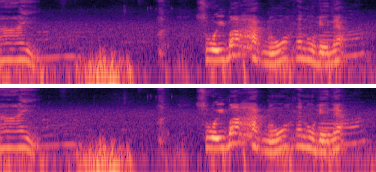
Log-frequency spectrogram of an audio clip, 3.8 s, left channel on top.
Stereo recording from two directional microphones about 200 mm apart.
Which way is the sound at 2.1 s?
Centre (ahead or behind).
